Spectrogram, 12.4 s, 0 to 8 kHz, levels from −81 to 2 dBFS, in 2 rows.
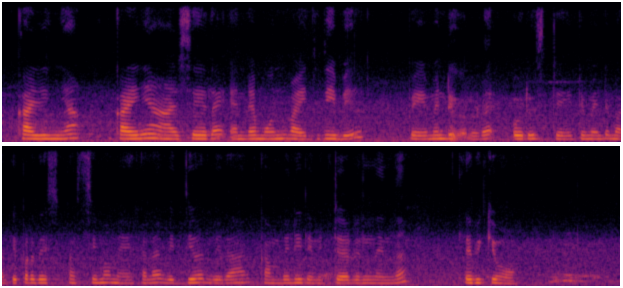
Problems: low volume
